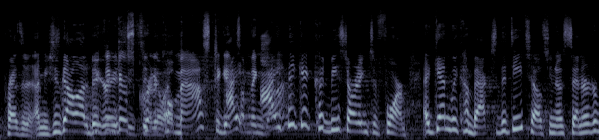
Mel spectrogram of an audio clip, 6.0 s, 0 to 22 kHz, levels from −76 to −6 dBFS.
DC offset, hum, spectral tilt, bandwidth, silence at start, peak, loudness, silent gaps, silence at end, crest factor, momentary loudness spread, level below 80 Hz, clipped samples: under 0.1%; none; -3 dB/octave; 17 kHz; 0 s; -16 dBFS; -34 LUFS; none; 0 s; 18 dB; 3 LU; -70 dBFS; under 0.1%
